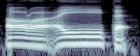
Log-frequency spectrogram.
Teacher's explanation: ای یا لین ہے، تھوڑا نرمی کے ساتھ آدھے الف کی مقدار کے برابر کھینچ کر پڑھیں گے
